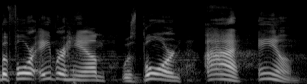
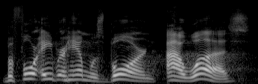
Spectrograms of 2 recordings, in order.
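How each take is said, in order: First: Loud, slow "Before Abraham was born, I am" with "am" driven home; right version, stressed. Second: Loud, slow "Before Abraham was born, I was" with "was" hit hard; wrong version, stressed. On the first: Preacher giving the congregation Jesus' real words, loud and emphatic. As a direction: proclaim the true words, landing on "am". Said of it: "He said". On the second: Preacher showing the congregation what Jesus did not say, loud and emphatic. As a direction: preach the wrong wording forcefully, leaning on "was". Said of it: "He didn't say". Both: Shown as a demonstration.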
